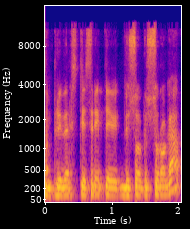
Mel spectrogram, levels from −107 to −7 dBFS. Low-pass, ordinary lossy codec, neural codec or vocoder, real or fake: 10.8 kHz; Opus, 24 kbps; none; real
